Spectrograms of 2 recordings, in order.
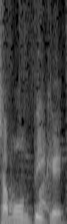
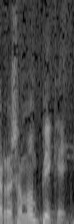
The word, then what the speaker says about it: Rosamund Pike: Rosamund Pike. ¿Os lo he dicho bien? Rosamund Pike. ¿Sabes quién es? – Rosamund Pike. – Exactamente, Rosamund Pike.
